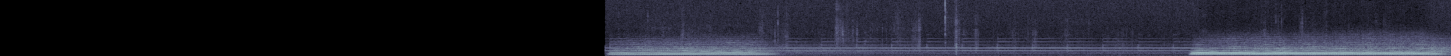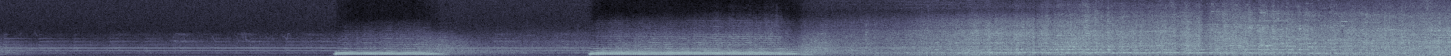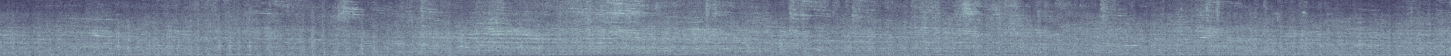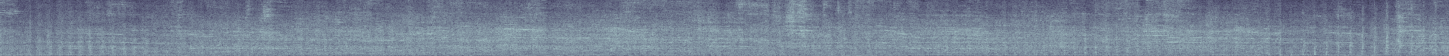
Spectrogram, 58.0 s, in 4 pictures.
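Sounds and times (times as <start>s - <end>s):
locomotive air horn blasts: 6.1s - 7.8s, 11.9s - 14.6s, 17.8s - 19.2s, 20.4s - 22.8s
train wheels clattering on rails: 23.4s - 58.0s.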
